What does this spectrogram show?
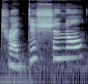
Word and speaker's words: traditional: a tongue-twister traditional dish dish dish even though it's spelled differently this T is actually an SH sound Sh traditional dish tongue twister the answers might include I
